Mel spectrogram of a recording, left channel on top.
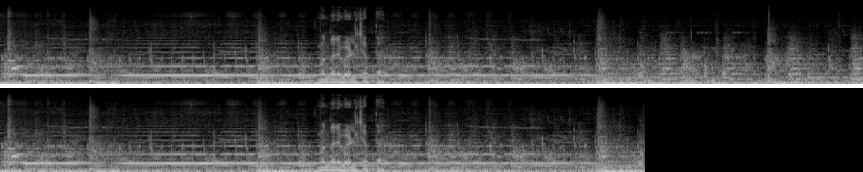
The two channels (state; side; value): drops out; right; at 6.5 s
